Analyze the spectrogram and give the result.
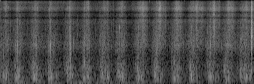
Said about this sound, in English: pretty sure I've just heard footsteps.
